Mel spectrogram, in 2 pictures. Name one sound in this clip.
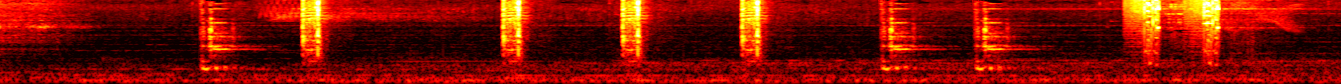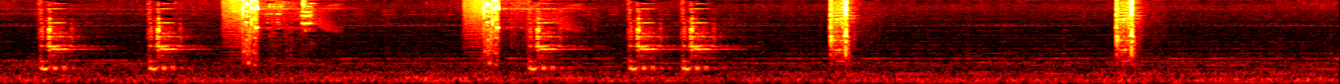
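Short electronic blips click in quick succession as menu selections change.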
